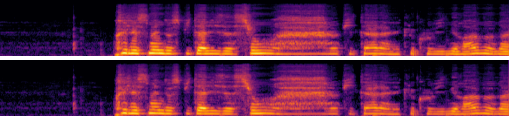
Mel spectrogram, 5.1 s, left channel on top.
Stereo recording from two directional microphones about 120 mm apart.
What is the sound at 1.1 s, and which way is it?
Speech, 25° right (ahead or behind).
